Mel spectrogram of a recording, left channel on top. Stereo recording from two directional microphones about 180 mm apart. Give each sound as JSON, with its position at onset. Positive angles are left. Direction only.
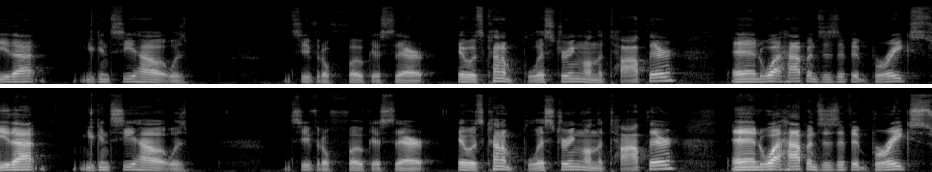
{"t": 0.0, "sound": "speech", "side_deg": -35}
{"t": 0.8, "sound": "speech", "side_deg": -20}
{"t": 2.9, "sound": "speech", "side_deg": -10}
